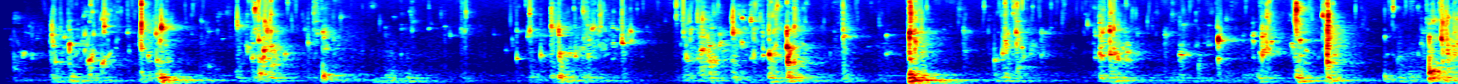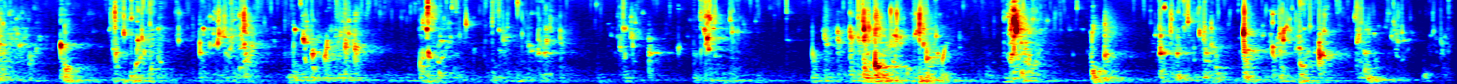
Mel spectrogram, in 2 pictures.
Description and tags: Recording of body washing in a bath.
Field-recording, Bathroom, Brush, Bath, Washing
